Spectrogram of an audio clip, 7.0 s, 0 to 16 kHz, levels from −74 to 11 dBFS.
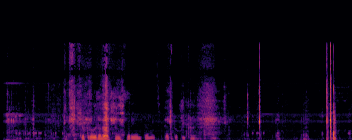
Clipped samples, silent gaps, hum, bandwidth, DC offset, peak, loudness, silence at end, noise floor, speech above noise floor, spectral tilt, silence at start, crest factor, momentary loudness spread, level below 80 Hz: under 0.1%; none; none; 12 kHz; under 0.1%; -2 dBFS; -26 LUFS; 0.3 s; -54 dBFS; 25 dB; -2.5 dB/octave; 0.1 s; 30 dB; 22 LU; -64 dBFS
